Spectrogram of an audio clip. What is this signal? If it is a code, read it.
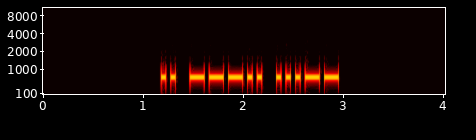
Morse code, heard as a keyed tone, about 25 wpm, 700 Hz. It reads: I83
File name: Three Letter-Number Combinations - 25wpm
